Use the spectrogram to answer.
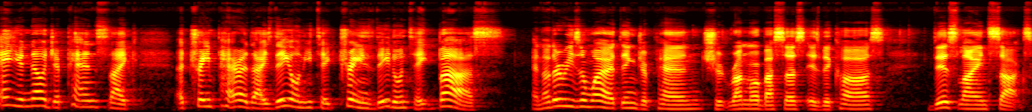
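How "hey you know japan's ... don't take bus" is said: mocking know-it-all put-on voice, high. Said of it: "whatever people are saying".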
